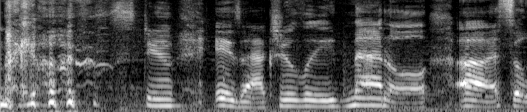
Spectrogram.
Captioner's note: laughs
